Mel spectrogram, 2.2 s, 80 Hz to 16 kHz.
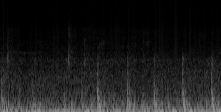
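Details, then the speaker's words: Citroën C3 steering wheel rocked by hand: light uneven clicks and small knocks from play at the shaft, a known fault where the wheel retaining bolt under the airbag has loosened and needs retightening. "c'est un jeu au niveau de l'axe, c'est-à-dire la vis qui doit être desserrée, c'est assez connu."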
